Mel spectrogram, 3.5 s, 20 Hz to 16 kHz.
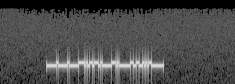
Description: RTTY (45.45 baud, 170 Hz shift), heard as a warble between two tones, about 830 Hz centre. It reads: HIS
